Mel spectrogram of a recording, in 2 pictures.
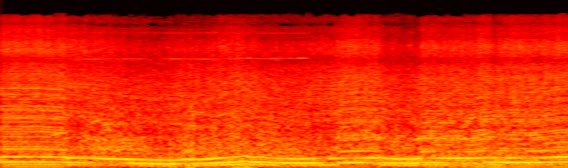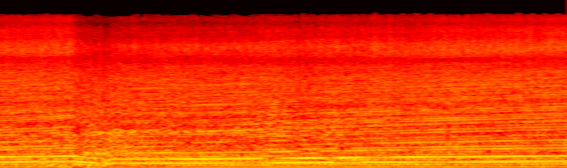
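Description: A racing car engine roars loudly, its pitch rising and falling as the gears shift.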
